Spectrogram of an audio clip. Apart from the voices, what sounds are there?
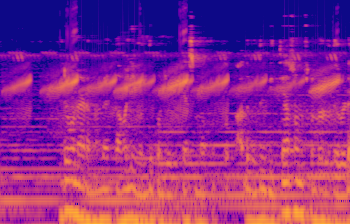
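frogs croaking at night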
